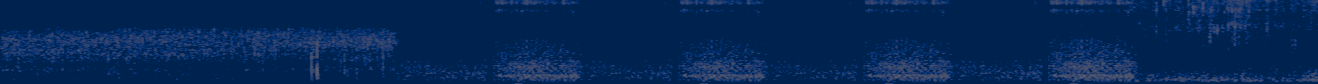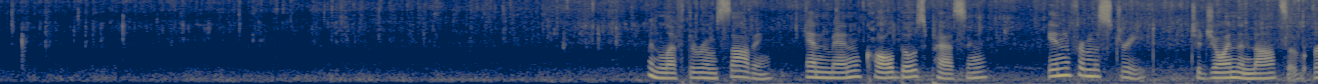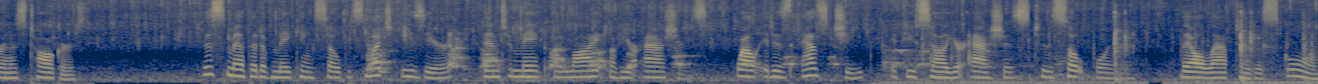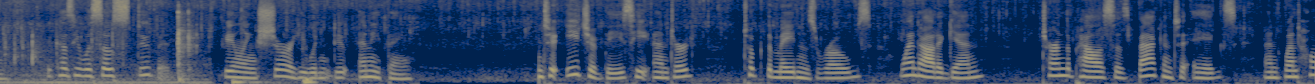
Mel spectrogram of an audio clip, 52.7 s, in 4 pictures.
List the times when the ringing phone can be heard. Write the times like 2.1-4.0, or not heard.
not heard.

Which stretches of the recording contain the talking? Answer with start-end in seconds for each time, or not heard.
19.6-23.1, 23.6-27.2, 28.4-43.7, 44.9-52.6.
